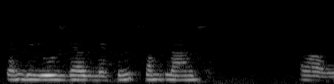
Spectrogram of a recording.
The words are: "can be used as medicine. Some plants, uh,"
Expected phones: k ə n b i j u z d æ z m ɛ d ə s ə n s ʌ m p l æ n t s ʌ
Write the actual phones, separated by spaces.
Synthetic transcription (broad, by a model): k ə n b i j u z d æ z m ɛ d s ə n s ʌ m p l æ n t s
